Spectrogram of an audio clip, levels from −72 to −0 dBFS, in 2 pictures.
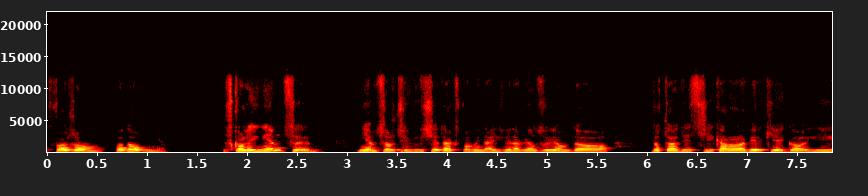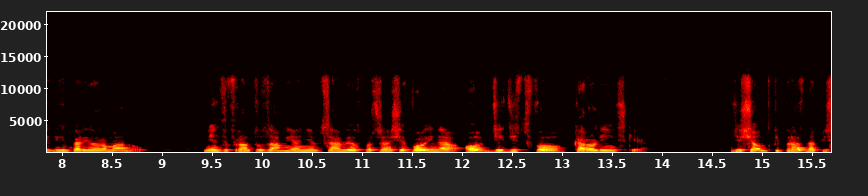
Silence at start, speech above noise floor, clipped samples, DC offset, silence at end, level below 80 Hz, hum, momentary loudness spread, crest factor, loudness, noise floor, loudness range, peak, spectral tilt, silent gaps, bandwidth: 0.1 s; 52 dB; under 0.1%; under 0.1%; 0 s; -64 dBFS; none; 10 LU; 18 dB; -26 LUFS; -78 dBFS; 3 LU; -8 dBFS; -6 dB/octave; 1.63-1.70 s, 5.95-6.04 s, 14.63-14.68 s; 12.5 kHz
